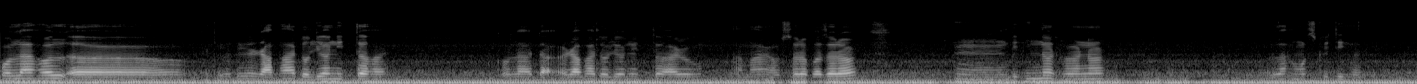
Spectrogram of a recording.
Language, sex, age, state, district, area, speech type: Assamese, male, 18-30, Assam, Goalpara, rural, spontaneous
